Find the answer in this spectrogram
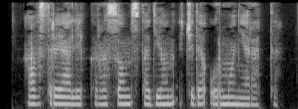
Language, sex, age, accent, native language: Uzbek, female, 18-24, Samarqand, Uzbek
